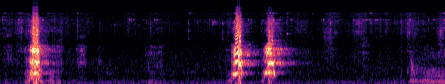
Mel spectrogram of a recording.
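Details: Border Collie boot camp pack session with young pup Rammstein learning to get along: one loud bark, a pause of about three seconds, then two quick barks in succession, with soft background noise.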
